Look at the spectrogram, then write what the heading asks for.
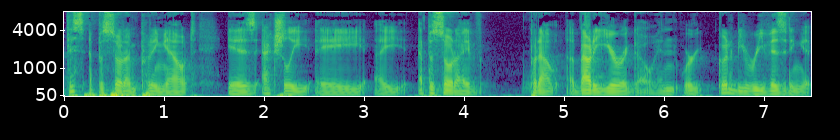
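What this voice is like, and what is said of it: Voice much lower than usual, sick. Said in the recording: “my voice is a bit out of sync. I'm a few octaves lower than usual because I've got an intense cold and cough”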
